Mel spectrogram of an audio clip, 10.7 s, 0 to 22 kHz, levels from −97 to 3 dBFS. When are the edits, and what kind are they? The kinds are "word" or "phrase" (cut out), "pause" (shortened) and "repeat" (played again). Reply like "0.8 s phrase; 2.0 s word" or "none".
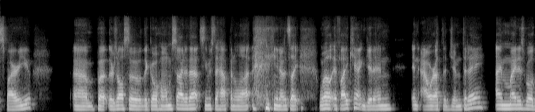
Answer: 9.8 s pause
